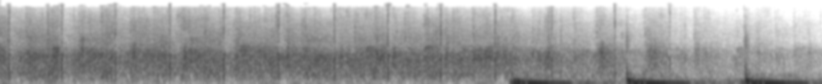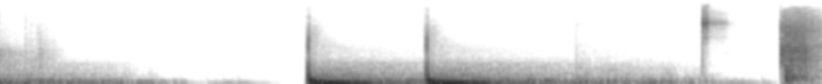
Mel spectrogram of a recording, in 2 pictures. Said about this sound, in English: That's going to be it for this session. With your applause, will you please thank our panelists today?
